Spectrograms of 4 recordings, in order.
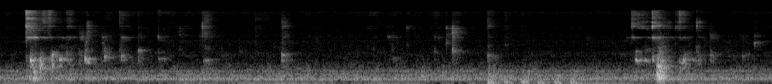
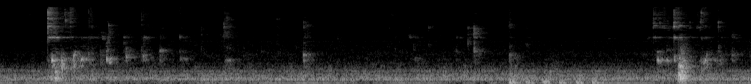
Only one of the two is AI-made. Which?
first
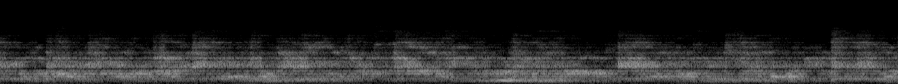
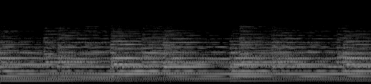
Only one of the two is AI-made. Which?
first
